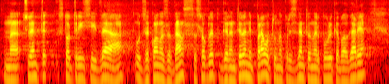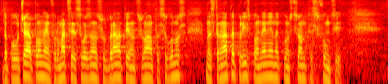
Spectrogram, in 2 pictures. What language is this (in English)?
Bulgarian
